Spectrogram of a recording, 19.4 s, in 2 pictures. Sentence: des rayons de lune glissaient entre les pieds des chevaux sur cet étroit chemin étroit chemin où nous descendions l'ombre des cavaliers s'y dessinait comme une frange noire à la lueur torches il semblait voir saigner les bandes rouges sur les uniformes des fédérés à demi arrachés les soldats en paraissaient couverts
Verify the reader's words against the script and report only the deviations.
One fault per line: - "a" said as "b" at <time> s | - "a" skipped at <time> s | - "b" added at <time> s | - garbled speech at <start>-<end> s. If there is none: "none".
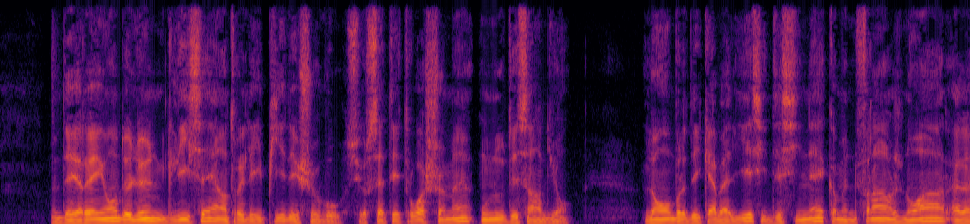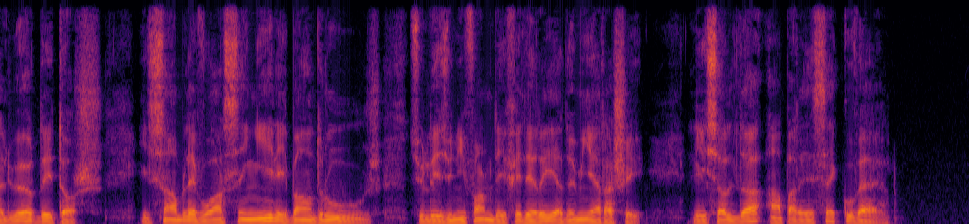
- "étroit chemin" skipped at 4.7 s
- "des" added at 10.0 s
